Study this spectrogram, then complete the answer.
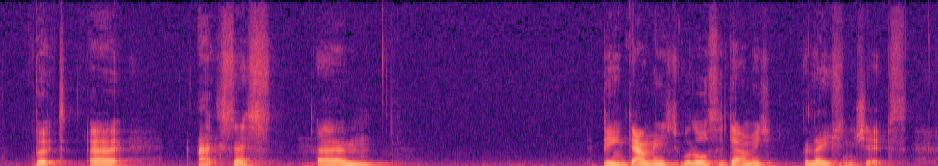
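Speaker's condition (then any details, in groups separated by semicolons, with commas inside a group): No condition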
